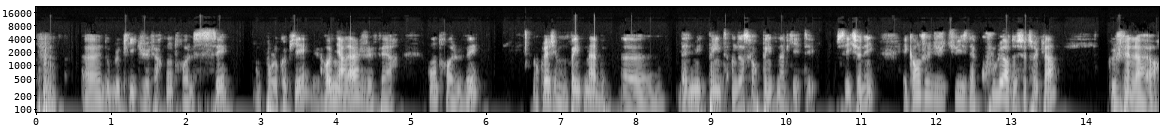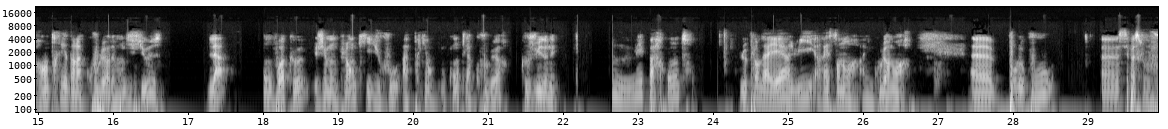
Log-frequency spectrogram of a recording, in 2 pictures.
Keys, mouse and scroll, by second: 22.1 ctrl+z.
